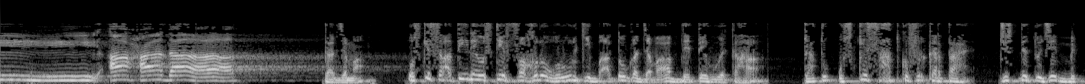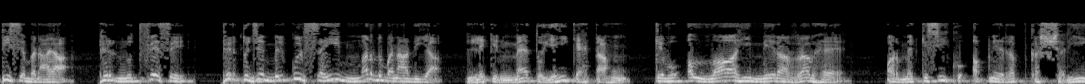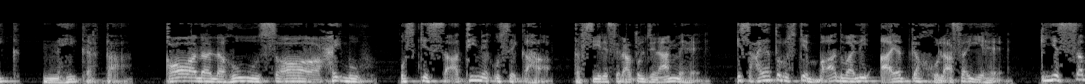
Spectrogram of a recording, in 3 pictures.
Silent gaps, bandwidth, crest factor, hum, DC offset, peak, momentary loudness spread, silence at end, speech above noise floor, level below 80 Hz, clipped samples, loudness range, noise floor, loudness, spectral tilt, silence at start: none; 7.4 kHz; 14 dB; none; under 0.1%; -2 dBFS; 8 LU; 0 s; 20 dB; -40 dBFS; under 0.1%; 3 LU; -36 dBFS; -17 LUFS; -6 dB/octave; 0 s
